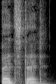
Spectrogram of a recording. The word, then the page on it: bedstead: British English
